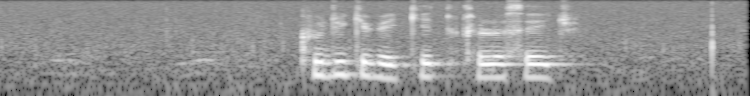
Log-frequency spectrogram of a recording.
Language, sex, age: Northern Sotho, male, 22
